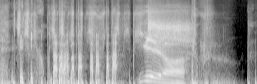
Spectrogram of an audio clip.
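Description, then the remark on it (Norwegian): A single voice beatboxes: a quick run of punchy kick-and-snare mouth hits, then a sliding vocal scratch that bends up and down, ending with a couple of soft clicks. “Men eh, kan ikke du beatboxe litt, eh,”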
